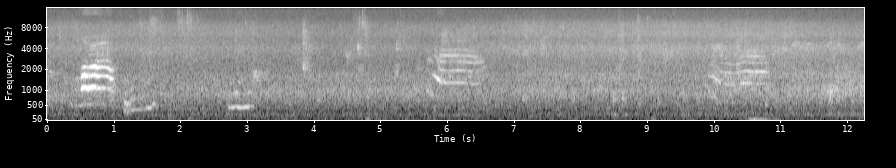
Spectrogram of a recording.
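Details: Cat eating grass, giving three short, widely spaced meows with clear harmonic tones amid steady low outdoor background noise and faint scattered clicks.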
